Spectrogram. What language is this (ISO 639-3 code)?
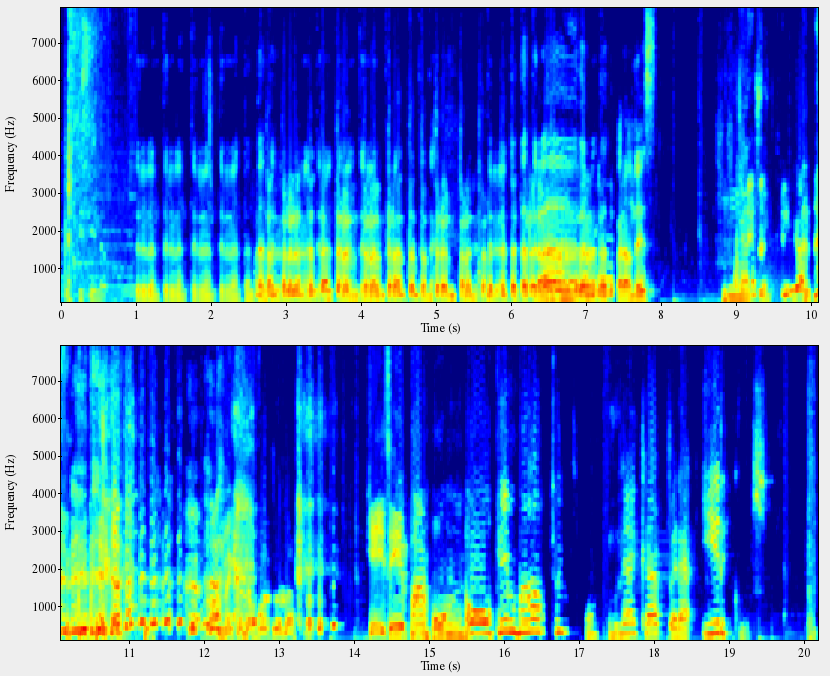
spa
